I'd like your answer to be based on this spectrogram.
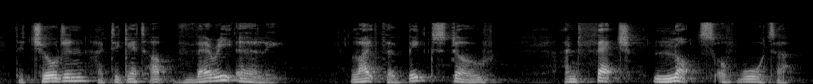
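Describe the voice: The intonation is lively throughout this plain reading aloud.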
